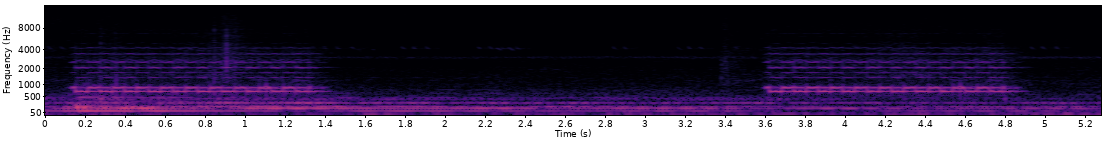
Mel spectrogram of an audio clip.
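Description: Telephone bell ringing twice, each ring a buzzing, tonal burst of about a second and a half separated by a pause, faint over a low steady hum.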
